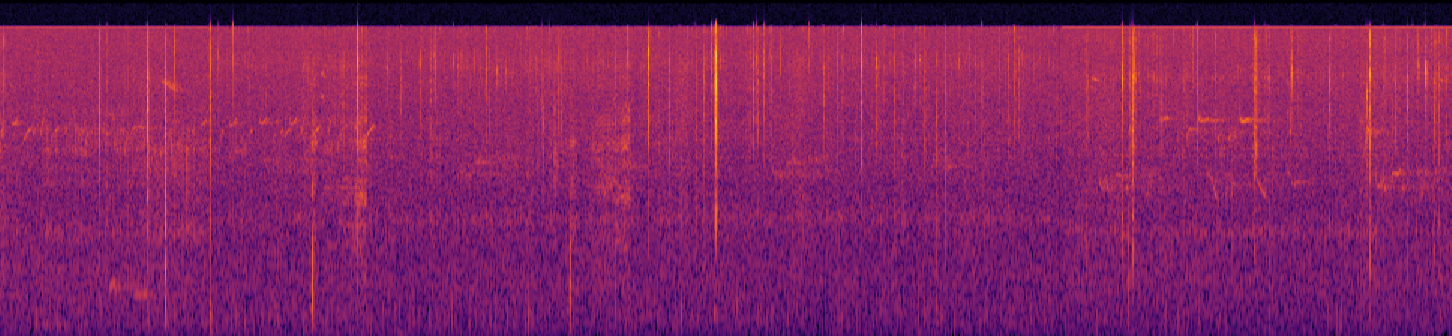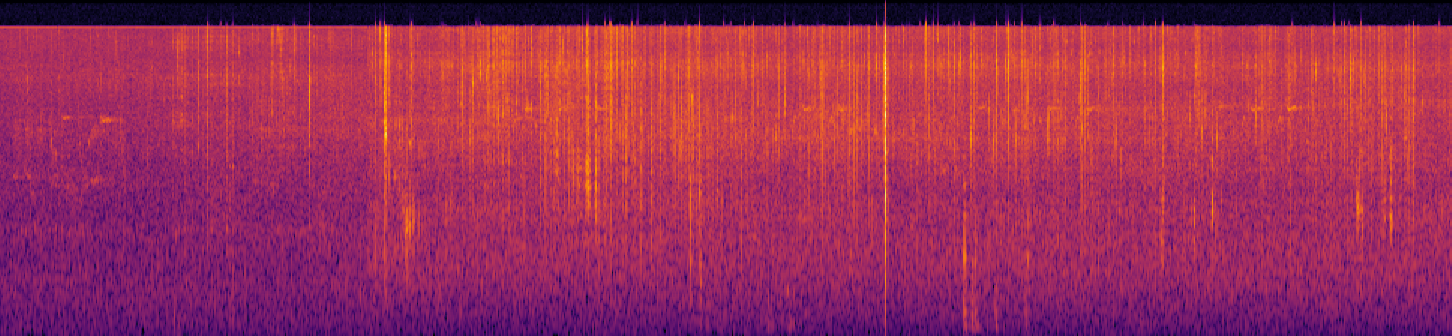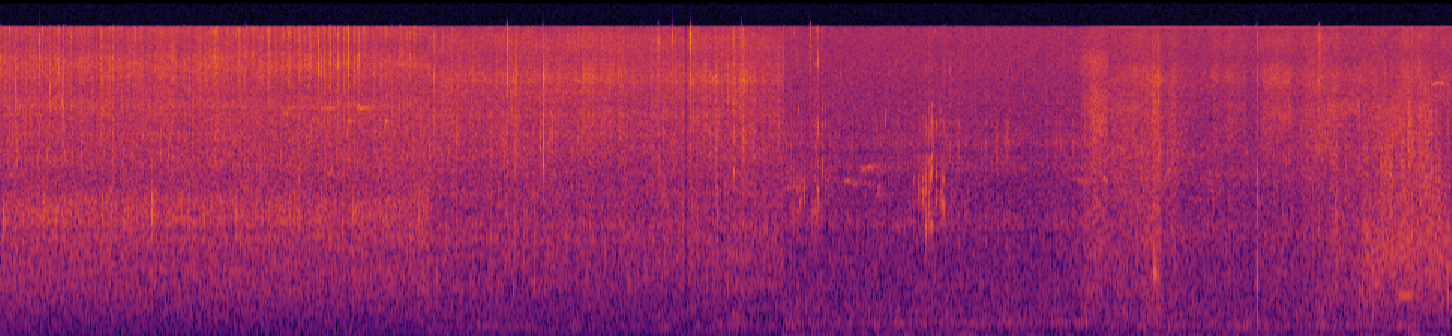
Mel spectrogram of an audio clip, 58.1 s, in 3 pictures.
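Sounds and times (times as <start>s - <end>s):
bacon and egg sizzling: 0.1s - 58.0s
egg cracking: 21.6s - 44.6s, 47.5s - 50.0s, 50.6s - 53.1s
coffee pouring into a cup: 49.2s - 49.9s, 50.8s - 51.6s.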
